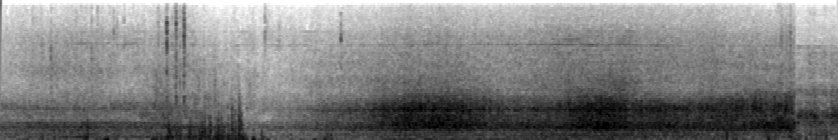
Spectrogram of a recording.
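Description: Steady wind roar on a camera microphone while riding an electric scooter at speed, with the heaviest rumble low down and a hissier edge coming in from about halfway through.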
